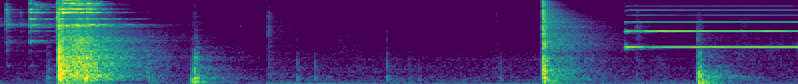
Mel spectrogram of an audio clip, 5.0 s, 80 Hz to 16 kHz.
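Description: A sharp snap about half a second in as a heavy cable is connected to the 48 V inverter charger. A click comes a little past three seconds, and just under four seconds in the inverter powers up with a steady high-pitched electronic beep that keeps going.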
